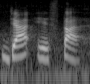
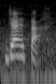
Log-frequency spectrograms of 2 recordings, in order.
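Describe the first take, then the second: First: The s sound is kept and words are separate. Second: The s sound is dropped and words run together. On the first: This is the standard pronunciation. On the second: This is how it is said in southern Spain.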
